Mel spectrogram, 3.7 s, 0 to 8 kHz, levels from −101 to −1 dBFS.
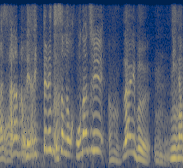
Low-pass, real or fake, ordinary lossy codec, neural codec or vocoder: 7.2 kHz; fake; none; codec, 16 kHz in and 24 kHz out, 0.9 kbps, LongCat-Audio-Codec, fine tuned four codebook decoder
